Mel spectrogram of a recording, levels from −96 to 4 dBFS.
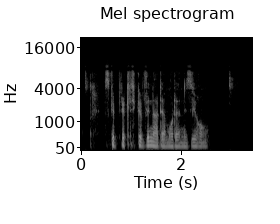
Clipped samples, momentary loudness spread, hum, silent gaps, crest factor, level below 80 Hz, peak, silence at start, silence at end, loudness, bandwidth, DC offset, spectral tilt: under 0.1%; 17 LU; none; 2.76-2.81 s; 24 dB; -80 dBFS; -24 dBFS; 0.1 s; 0.4 s; -47 LUFS; 9.6 kHz; under 0.1%; -4 dB/octave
